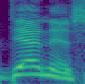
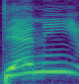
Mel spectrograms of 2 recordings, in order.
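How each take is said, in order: First: The name ends with an s sound. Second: The name ends without an s sound. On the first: The name is said the anglicized way. The speaker calls it right. "pronounced Dennis" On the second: The name is said the French way. The speaker calls it wrong. "anywhere else in Canada, you're Denny"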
